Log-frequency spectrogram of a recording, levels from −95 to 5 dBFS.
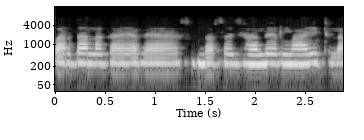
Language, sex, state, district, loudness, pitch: Hindi, female, Uttar Pradesh, Jalaun, -15 LUFS, 230 Hz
